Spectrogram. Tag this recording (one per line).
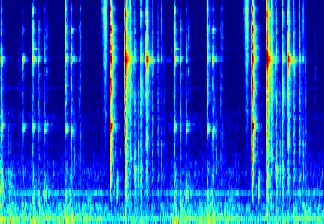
beer
bottle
